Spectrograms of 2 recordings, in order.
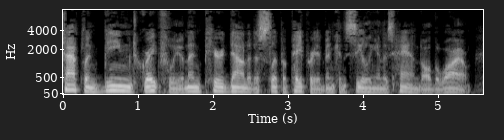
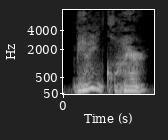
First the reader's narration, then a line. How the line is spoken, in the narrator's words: he whispered softly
